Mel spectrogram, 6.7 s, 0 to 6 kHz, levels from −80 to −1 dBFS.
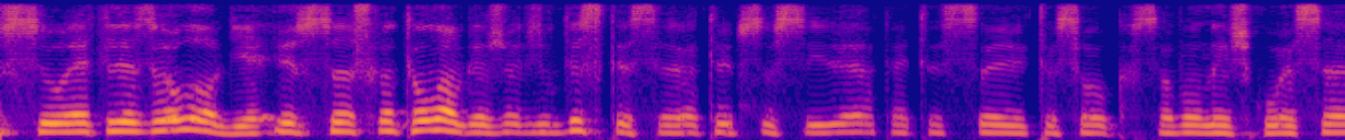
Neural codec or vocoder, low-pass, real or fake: codec, 24 kHz, 0.9 kbps, WavTokenizer, medium music audio release; 5.4 kHz; fake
